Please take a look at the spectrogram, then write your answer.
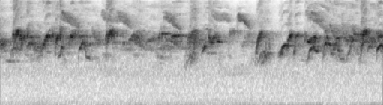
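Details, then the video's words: Red-whiskered bulbuls competing in song, delivering a quick stream of lively whistled phrases and chirps, many notes sliding down sharply, packed closely one after another. "Chào mào đấu hót"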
